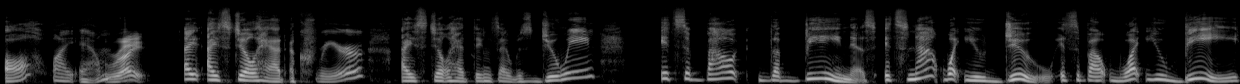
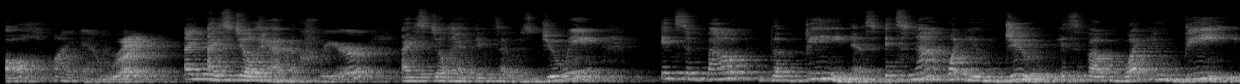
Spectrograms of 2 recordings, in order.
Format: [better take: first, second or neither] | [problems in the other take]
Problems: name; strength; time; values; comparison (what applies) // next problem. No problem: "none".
first | off-mic speech; far // room echo; noticeable; dies away in 1.2 s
